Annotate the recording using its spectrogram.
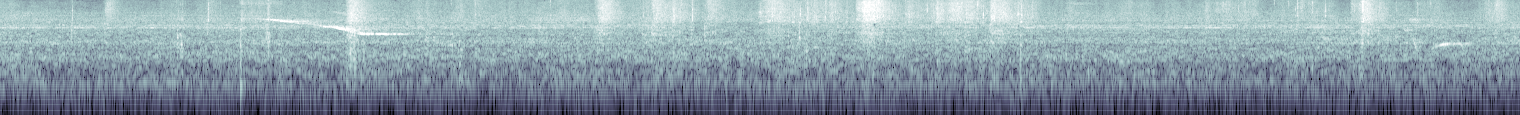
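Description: Outdoor background noise with scattered soft clicks, and one high animal call about three seconds in that slides down in pitch and levels off briefly.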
